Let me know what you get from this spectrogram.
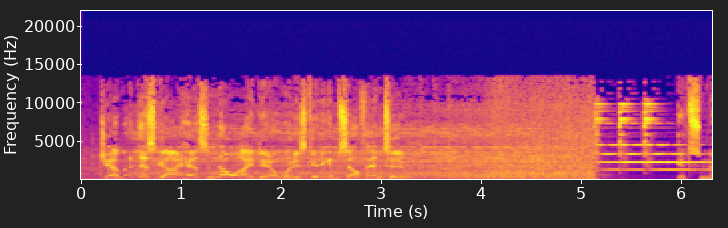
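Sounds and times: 
heavy 6,000-ton train rumbling past on railroad tracks: 0.0 - 5.2
speech: 0.2 - 3.9, 6.0 - 6.3.

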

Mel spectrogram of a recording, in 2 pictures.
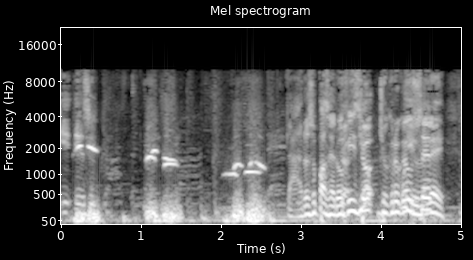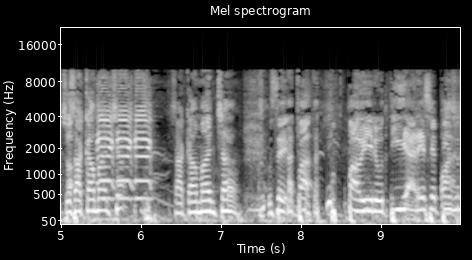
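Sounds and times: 
whistled melody: 0.0 - 2.8
speech: 0.0 - 9.9
electronic rock backing: 0.9 - 7.2.

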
